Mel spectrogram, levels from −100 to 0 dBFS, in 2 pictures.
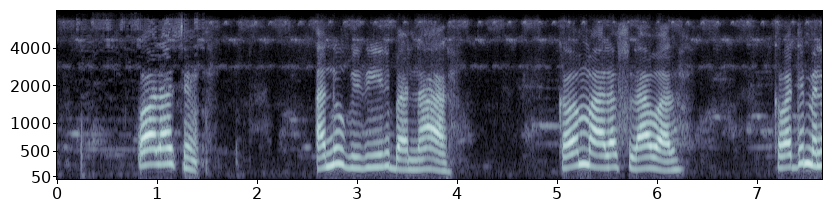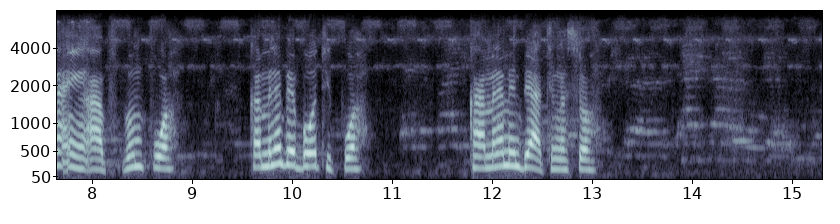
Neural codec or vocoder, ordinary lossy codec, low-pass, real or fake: none; Opus, 16 kbps; 7.2 kHz; real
